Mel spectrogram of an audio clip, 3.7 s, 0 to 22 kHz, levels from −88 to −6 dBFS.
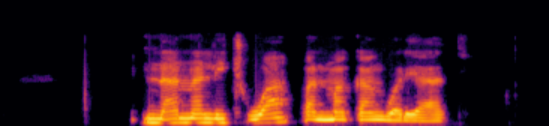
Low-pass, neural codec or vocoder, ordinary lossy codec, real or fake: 7.2 kHz; none; Opus, 32 kbps; real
